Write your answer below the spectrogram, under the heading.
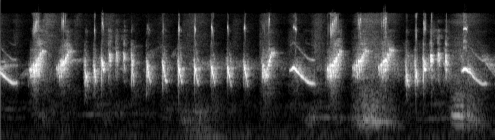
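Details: Lively besetan song from a bird: quick high chirps and slurred notes, with several sweeping downward whistles scattered through a busy, rapid run of sharp notes.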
